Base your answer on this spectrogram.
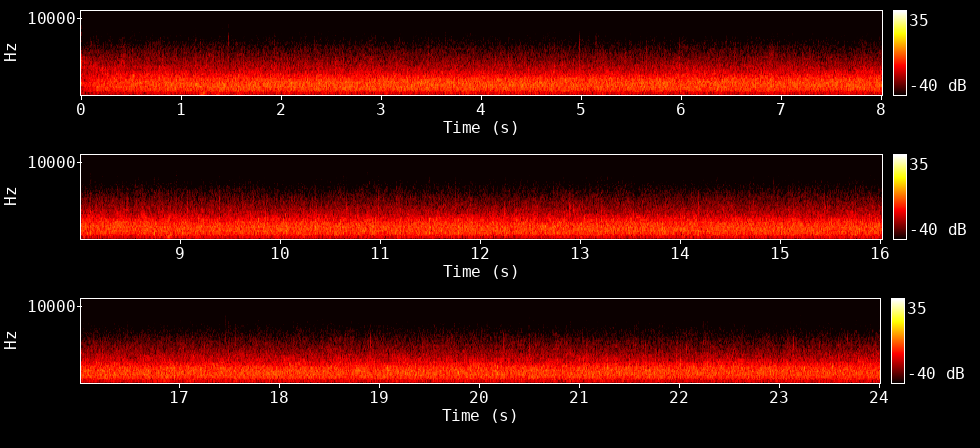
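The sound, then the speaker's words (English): A standing ovation fills Westminster Church, dense, continuous clapping from a large crowd that holds at an even, loud level for the whole stretch without a break. “For those in our radio audience, you've missed a standing ovation here in Westminster Church.”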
